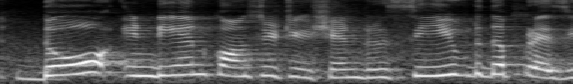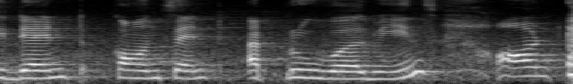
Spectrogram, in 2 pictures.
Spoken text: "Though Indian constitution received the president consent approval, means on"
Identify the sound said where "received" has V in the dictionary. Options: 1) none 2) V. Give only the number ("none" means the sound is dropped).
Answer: 2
